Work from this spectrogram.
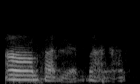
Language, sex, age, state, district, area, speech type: Telugu, female, 60+, Andhra Pradesh, Kakinada, rural, conversation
